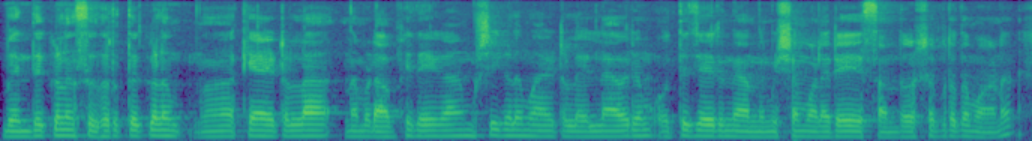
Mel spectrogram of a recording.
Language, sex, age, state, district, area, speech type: Malayalam, male, 18-30, Kerala, Idukki, rural, spontaneous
